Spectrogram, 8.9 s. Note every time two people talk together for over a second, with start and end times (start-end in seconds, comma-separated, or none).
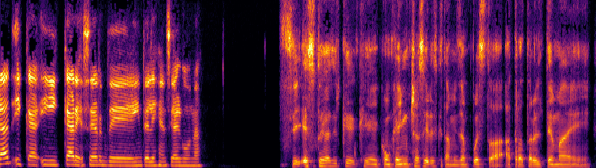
none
